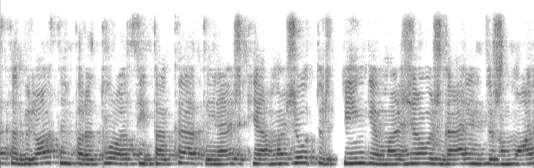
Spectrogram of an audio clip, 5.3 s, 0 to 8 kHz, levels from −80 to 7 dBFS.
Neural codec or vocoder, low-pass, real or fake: codec, 16 kHz, 4.8 kbps, FACodec; 7.2 kHz; fake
